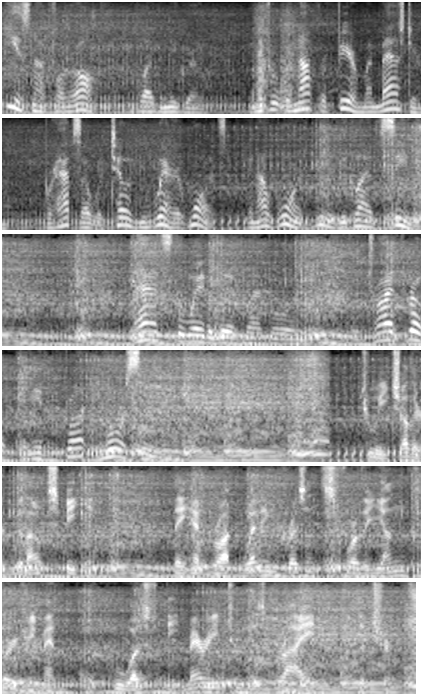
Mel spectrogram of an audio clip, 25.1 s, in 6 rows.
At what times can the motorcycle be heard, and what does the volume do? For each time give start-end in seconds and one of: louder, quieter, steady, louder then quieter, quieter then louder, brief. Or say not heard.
0.0-25.0 louder.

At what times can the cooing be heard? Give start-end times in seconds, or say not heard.
not heard.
